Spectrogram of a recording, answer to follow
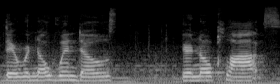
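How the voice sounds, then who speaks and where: Against music in the background, a woman speaks in a medium pitch with monotone, flat intonation. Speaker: former surgical nurse, solitary confinement survivor. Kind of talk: documentary narration.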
